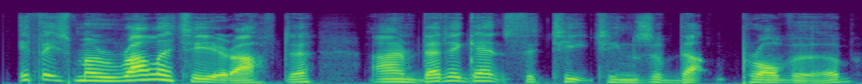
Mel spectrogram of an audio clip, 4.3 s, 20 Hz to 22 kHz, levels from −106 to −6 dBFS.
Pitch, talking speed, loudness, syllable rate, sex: 135 Hz, 195 wpm, -21 LUFS, 5.7 syllables/s, male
